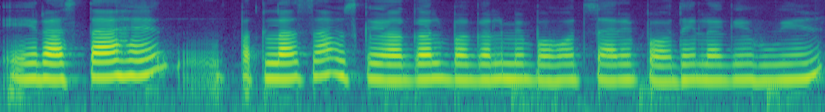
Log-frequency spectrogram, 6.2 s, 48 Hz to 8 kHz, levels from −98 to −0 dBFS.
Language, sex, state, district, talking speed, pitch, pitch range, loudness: Hindi, female, Chandigarh, Chandigarh, 145 wpm, 215 Hz, 210-225 Hz, -16 LUFS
